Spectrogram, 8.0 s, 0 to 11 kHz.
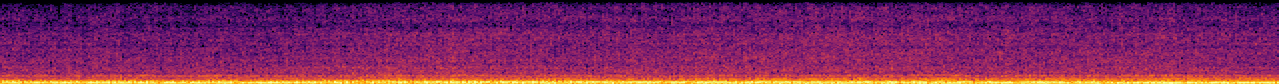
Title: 2007 yamaha R6s First start after Replace the ignition coil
